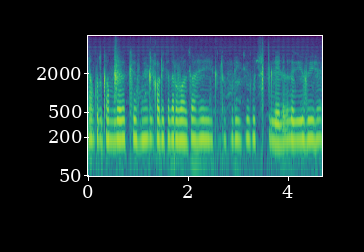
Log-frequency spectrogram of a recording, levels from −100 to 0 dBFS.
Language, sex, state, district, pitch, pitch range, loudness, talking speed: Hindi, female, Himachal Pradesh, Shimla, 185 Hz, 185-190 Hz, -19 LUFS, 190 wpm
